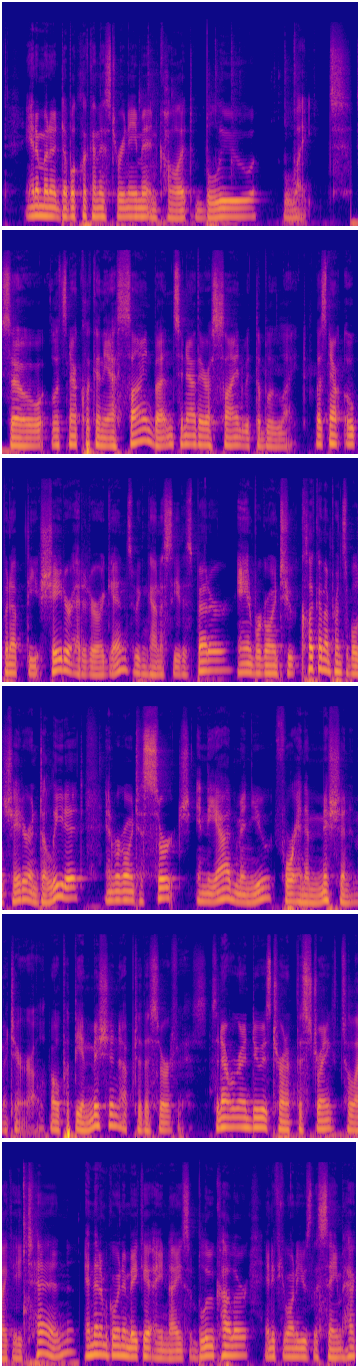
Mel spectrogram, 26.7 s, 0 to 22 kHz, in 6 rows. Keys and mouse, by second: 0.0 drag, 0.6-4.3 drag, 2.3 u, 2.9 BackSpace, 3.0 BackSpace, 6.0 click, 6.7 Tab, 8.4 click, 10.0 click, 10.5 middle click, 12.0 click, 12.9 click, 13.6-14.4 typing, 18.4-19.0 drag, 19.3 click, 20.9-22.4 drag, 23.2 ctrl+v, 23.5 middle click, 25.4 middle click, 26.1 middle click.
